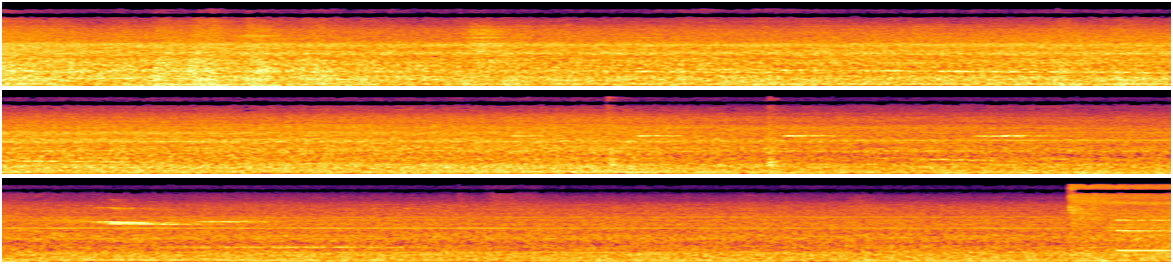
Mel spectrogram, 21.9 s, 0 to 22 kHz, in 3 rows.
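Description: Running noise inside a Yokohama Municipal Subway 3000S-series car with Mitsubishi IGBT-VVVF drive: a steady rumble of wheels on rail in a tunnel, with faint thin tones above it.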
